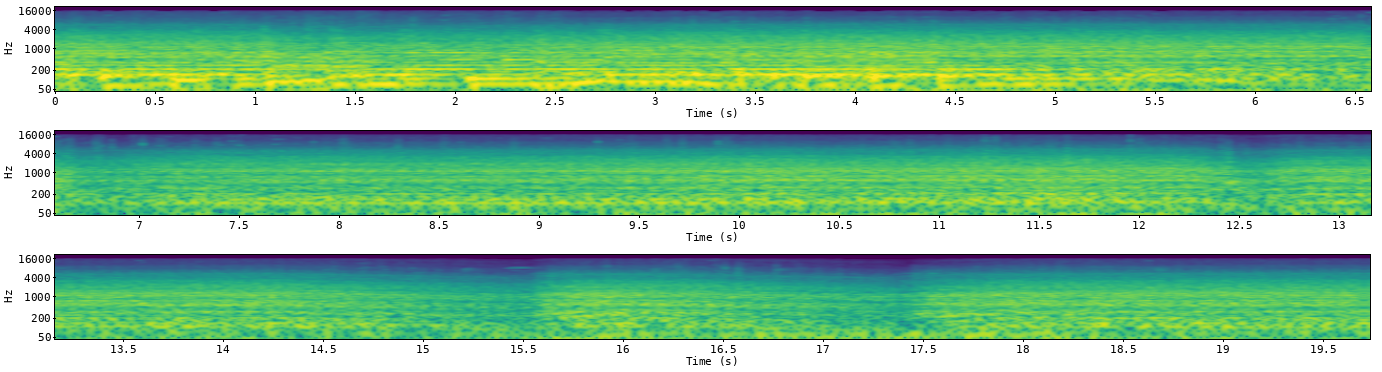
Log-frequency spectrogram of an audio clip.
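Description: A heavy truck engine rumbles and labours steadily.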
